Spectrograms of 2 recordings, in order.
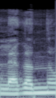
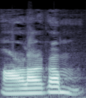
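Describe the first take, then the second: First: The middle L sound is plain. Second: The middle L sound is retroflex. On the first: The speaker calls it wrong. "അലകെന്ന് വായിക്കരുത്" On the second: The speaker calls it right. "അളകം എന്ന് വായിക്കണം"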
